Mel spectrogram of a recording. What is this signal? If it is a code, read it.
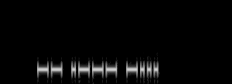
Morse code, heard as a keyed tone, about 34 wpm, 700 Hz. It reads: MJB
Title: USA Call Sign Postfixes - 3 Letters 35wpm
